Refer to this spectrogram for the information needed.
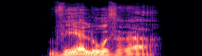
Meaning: inflection of wehrlos: 1. strong/mixed nominative masculine singular comparative degree 2. strong genitive/dative feminine singular comparative degree 3. strong genitive plural comparative degree
- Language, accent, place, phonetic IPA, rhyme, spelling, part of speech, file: German, Germany, Berlin, [ˈveːɐ̯loːzəʁɐ], -eːɐ̯loːzəʁɐ, wehrloserer, adjective, De-wehrloserer.ogg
